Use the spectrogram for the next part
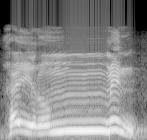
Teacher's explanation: তানবিনের পর মিম এসেছে ইদগাম হয়েছে ইদগাম তাম পরিপূর্ণ ইদগাম গুন্না সহকারে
